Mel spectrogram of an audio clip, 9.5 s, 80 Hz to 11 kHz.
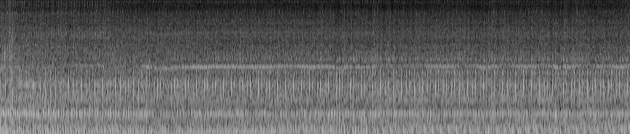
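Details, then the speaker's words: Honda EU2000i generator, sat three months with varnished carb, after carburetor cleaning with wire through jets, run without air filter: steady, even idle hum with no hunting or surging; rough eco-mode idle fixed. "I think that's a lot better than it used to be I'm pretty happy with that"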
